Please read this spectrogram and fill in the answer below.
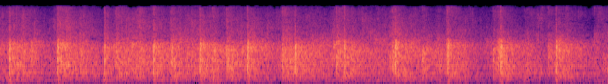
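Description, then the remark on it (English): A church audience claps steadily for about three seconds, a dense, bright patter of many hands with small rhythmic surges, no voices standing out above it. “You can clap your hands.”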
